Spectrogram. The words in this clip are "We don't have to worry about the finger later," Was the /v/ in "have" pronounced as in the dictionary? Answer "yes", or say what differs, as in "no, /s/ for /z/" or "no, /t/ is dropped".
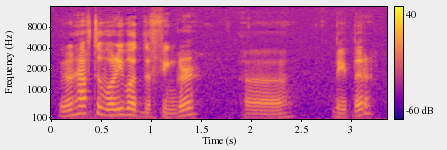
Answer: no, /f/ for /v/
